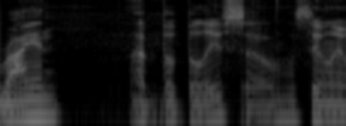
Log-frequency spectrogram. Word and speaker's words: Rian: I'm saying it's like it's pronounced like Brian but without the B yes okay I got you I got you that's interesting to know I always called it called him Rhian Johnson or something like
